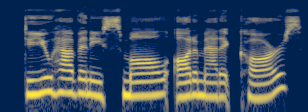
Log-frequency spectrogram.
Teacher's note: Do you becomes da naturally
